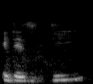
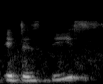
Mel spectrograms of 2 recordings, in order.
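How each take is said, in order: First: The word ends without any final consonant. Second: The word ends with a clear s sound. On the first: The next word begins with a consonant. "If followed by a word which begins with a consonant" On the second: The number stands alone. "By itself"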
